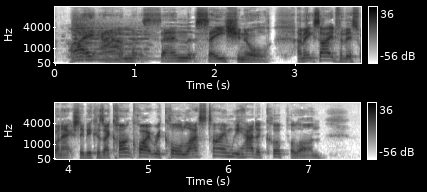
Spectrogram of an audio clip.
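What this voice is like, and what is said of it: British accent. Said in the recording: “British accent co-host from the United Kingdom”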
